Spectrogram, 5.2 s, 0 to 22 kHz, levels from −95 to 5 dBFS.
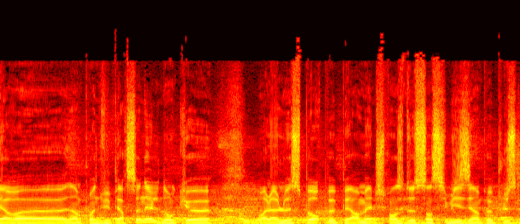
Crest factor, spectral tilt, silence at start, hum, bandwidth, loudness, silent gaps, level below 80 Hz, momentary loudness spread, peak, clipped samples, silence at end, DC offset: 12 dB; -4.5 dB/octave; 0 s; none; 17.5 kHz; -14 LUFS; none; -48 dBFS; 3 LU; -2 dBFS; under 0.1%; 0 s; under 0.1%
